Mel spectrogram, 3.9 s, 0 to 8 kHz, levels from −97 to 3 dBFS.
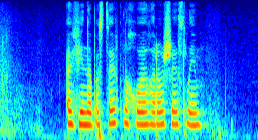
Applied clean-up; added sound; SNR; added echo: none; none; none; none.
